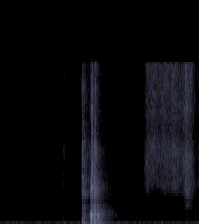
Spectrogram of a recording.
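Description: A card taps down onto a table.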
